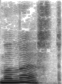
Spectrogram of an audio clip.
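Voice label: "Molest", English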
